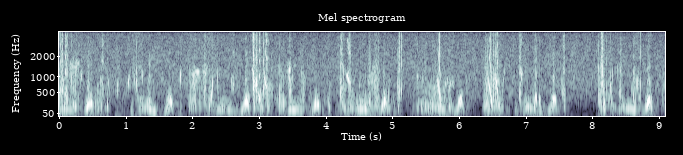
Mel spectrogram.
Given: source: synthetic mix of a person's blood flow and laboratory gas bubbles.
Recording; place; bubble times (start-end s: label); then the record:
Doppler ultrasound of blood flow; precordium
0.00-0.36 s: bubbles
0.52-0.77 s: bubbles
0.84-0.93 s: bubbles
1.02-1.06 s: bubbles
1.09-1.44 s: bubbles
1.79-1.85 s: bubbles
1.92-2.42 s: bubbles
2.56-2.65 s: bubbles
2.88-3.80 s: bubbles
4.01-4.09 s: bubbles
4.18-4.82 s: bubbles
4.90-4.98 s: bubbles
5.04-5.17 s: bubbles
5.34-5.93 s: bubbles
6.33-6.68 s: bubbles
6.88-6.96 s: bubbles
7.08-7.25 s: bubbles
7.51-7.60 s: bubbles
8.04-8.46 s: bubbles
8.57-8.74 s: bubbles
9.03-9.11 s: bubbles
From the record:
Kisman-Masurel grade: 342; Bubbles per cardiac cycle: rolling drumbeat, 9 or more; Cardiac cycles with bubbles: 100%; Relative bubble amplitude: moderate (0.250 to 0.450); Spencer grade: 3 (all of the cardiac periods contain showers or single bubble signals, but not dominating or overriding the cardiac motion signals); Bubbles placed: only in the low amplitude regions of the cardiac cycle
